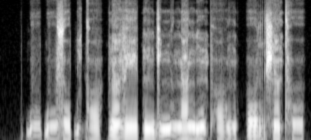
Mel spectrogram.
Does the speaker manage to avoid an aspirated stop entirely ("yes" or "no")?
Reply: no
